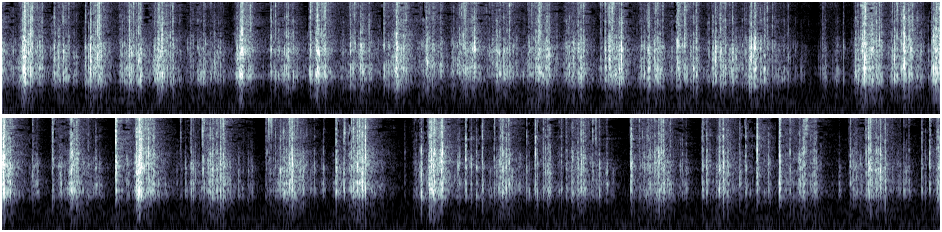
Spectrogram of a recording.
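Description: A plastic Rubik's cube is twisted and tapped with long nails, making dense, rapid clicking rattles that are bright and dry. They run in bursts with a brief pause near the fourth second.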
